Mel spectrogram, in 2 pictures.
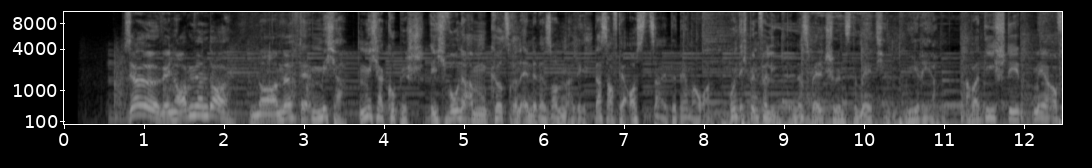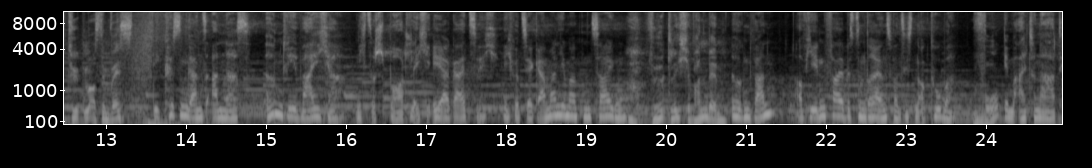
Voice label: Radiospot; Sonnenallee; Alsterwelle

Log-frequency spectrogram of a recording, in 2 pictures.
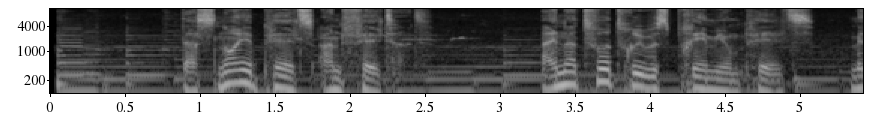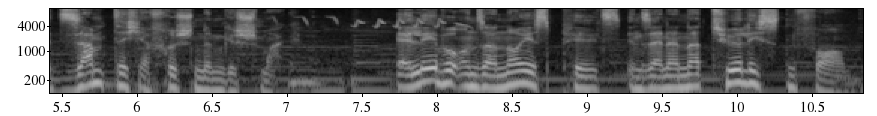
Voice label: Werbung Bier, Commercial, German

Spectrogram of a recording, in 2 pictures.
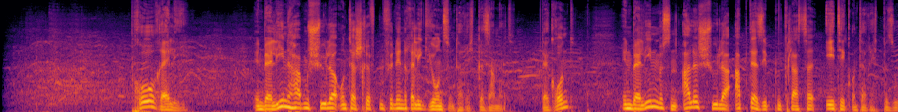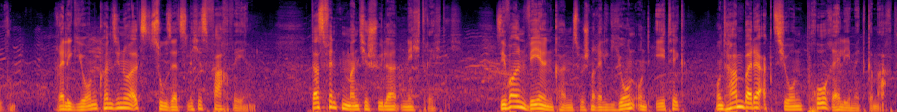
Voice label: moderation

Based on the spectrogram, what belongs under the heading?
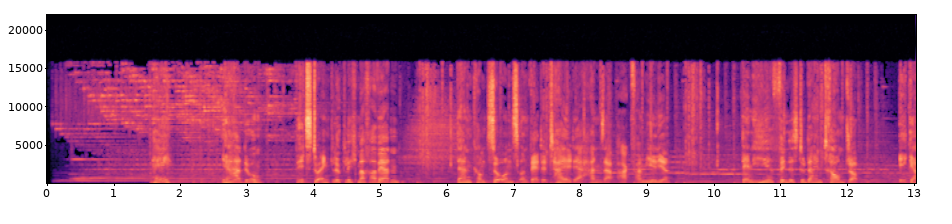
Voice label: Sprachprobe Werbespot

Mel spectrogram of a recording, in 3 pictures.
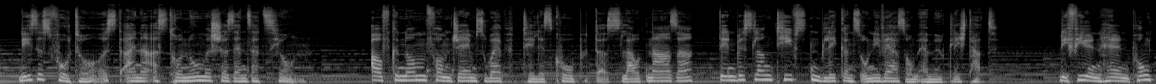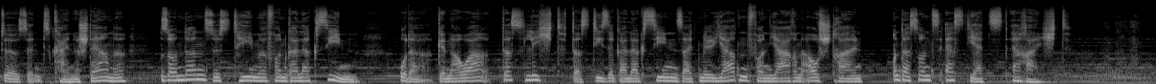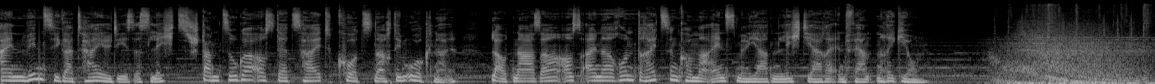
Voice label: Weltall Kommentar; Scobel 3Sat

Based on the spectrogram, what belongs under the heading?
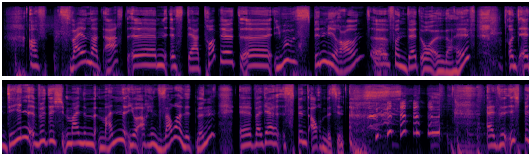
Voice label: radio

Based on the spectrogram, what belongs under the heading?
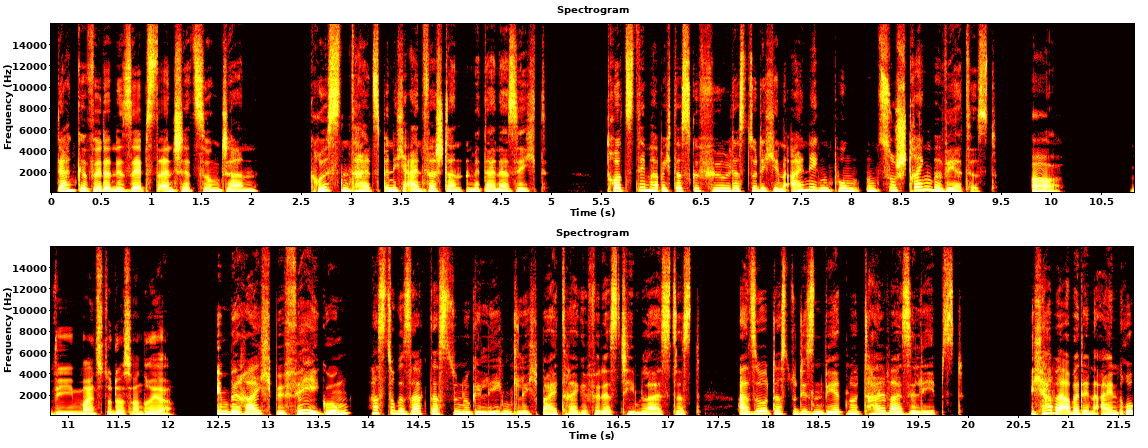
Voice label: E Learning Schweizer Armee; LOFT VOICES

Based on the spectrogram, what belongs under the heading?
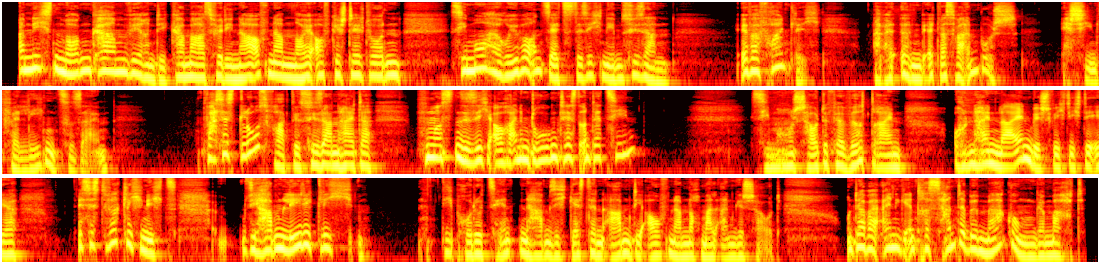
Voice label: hoerspiel

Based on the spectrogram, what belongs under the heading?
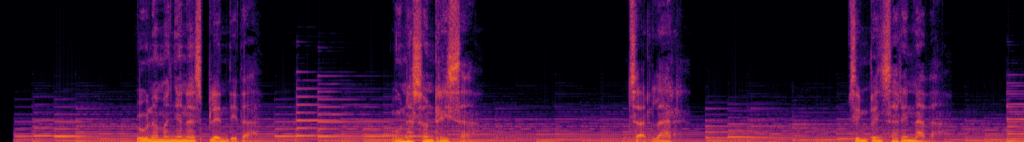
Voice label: spanisch male voice over industriefilm espressomaschine; wmf

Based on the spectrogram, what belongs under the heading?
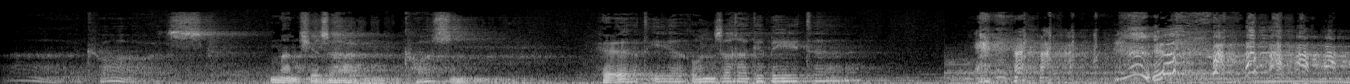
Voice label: unheimlich; bloodborne; LOFT VOICES

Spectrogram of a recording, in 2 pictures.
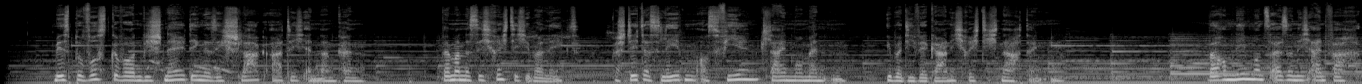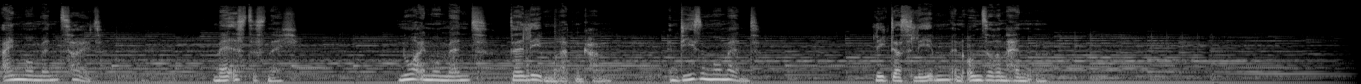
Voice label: Deutsch; B Braun

